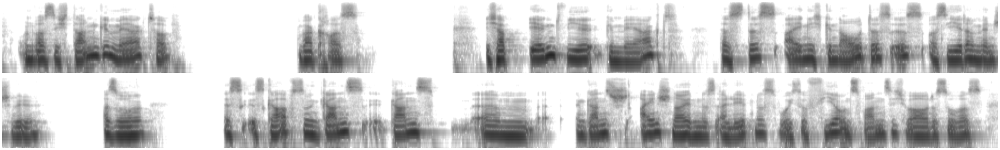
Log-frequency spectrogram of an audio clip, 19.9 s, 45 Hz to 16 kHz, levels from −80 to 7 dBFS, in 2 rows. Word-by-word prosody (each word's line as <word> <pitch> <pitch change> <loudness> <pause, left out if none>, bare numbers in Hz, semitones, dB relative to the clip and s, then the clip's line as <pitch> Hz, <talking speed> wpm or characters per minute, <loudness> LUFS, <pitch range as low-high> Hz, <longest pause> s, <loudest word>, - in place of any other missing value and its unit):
Und 140 0 0
was 140 -1 +1
ich 130 -1 -4
dann 185 +9 +4
gemerkt 190 -1 +2
habe - - -3 1.2
war 140 0 +1
krass. 65 0 -5 1.3
Ich 140 0 0
habe 145 0 +3
irgendwie 155 -1 +5
gemerkt, 130 +9 -1 0.4
dass 135 -2 -1
das 165 +1 -1
eigentlich 145 -2 +1
genau 140 +4 +2
das 165 0 -2
ist, 195 0 -2
was 130 -3 -2
jeder 140 +2 +3
Mensch 135 -1 0
will. 130 +1 -2 0.6
Also, 135 0 +3 0.7
es 140 -1 -2
es 135 - -5
gab 140 0 +1
so 155 - -2
'n 140 -3 +2
ganz 175 +5 +2
äh, 195 - -13
ganz 170 +4 +1 0.3
ähm, 135 -2 +1 0.4
'n 140 -1 -2
ganz 150 +3 +1
sch - - -3
einschneidendes 140 -5 +1
Erlebnis, 145 +5 -3
wo - - -4
ich 120 - -6
so 135 - -5
24 145 +1 -2
war 130 0 +1
oder 130 +1 -3
so 130 0 -4
was 135 -1 -4
140 Hz, 135 wpm, -23 LUFS, 135-155 Hz, 1.3 s, irgendwie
